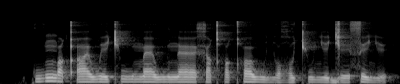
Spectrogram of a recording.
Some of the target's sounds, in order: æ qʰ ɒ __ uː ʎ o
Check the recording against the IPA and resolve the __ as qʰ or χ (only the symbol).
qʰ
